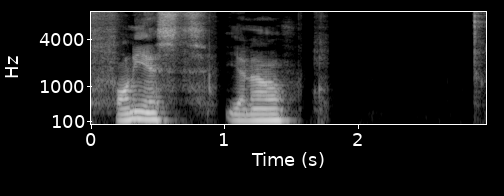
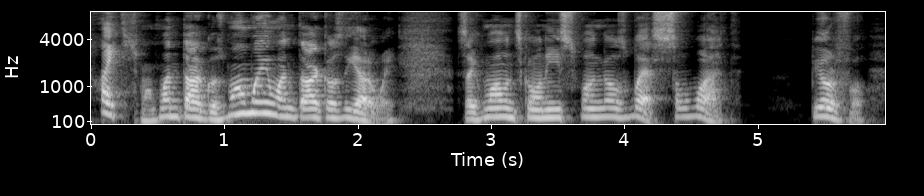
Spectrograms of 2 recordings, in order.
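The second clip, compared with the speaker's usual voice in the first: mocking the painting; 8 semitones higher than usual.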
